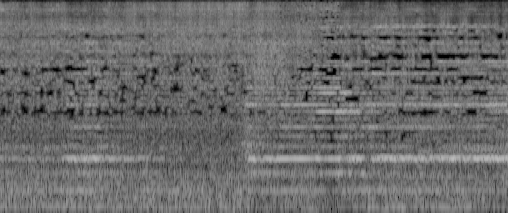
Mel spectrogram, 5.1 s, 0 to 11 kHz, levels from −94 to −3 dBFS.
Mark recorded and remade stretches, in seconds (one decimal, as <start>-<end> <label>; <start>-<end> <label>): 0.0-2.8 remade; 2.8-3.4 recorded; 3.4-5.1 remade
